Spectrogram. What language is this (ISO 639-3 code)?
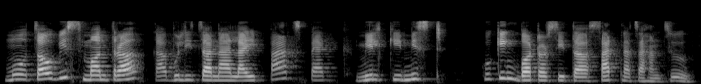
nep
